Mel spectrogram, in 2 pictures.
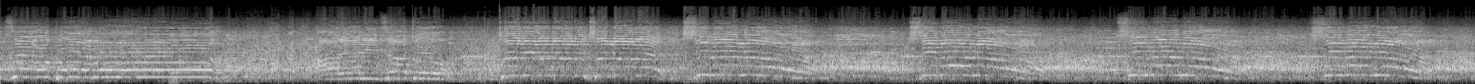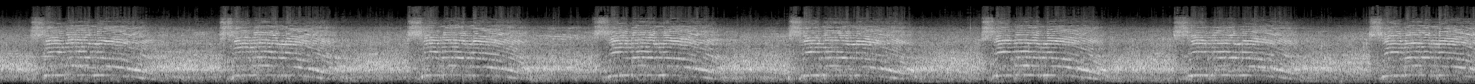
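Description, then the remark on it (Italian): A loud stadium crowd at the Tardini celebrates Parma's goal by Simon Som making it 2-0, massed voices roaring and chanting in steady rhythmic bursts every couple of seconds, sustained at full volume for the whole stretch. “Il contropiede del Parma, l'assist perfetto di Mann e Som che ha atteso un attimo per il tiro, ha preso la mira e ha battuto la maglia e allora a voi gli effetti del Tardini.”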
